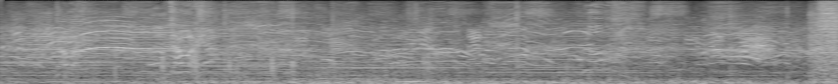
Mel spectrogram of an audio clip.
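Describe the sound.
Panicked passengers crowd the steeply tilting deck of the sinking Titanic, a continuous dense mass of screams, yells and cries with many voices overlapping at a steady, loud level.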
